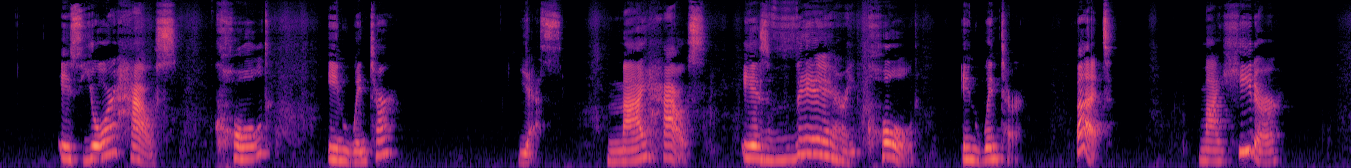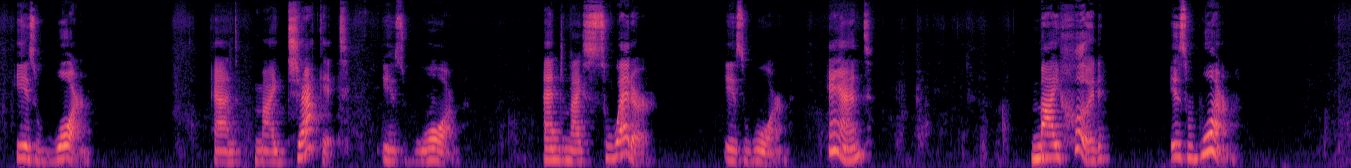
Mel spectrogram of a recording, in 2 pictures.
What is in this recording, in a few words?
conversation with accent from the USA; “Is your house cold in winter?”; Temperature, Weather, Seasons; Elllo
